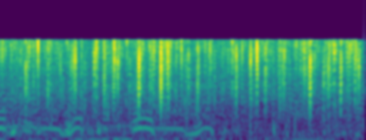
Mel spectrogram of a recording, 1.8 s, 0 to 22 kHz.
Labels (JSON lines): {"label": "biophony, cascading saw", "recorder": "SoundTrap 600 or HydroMoth"}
